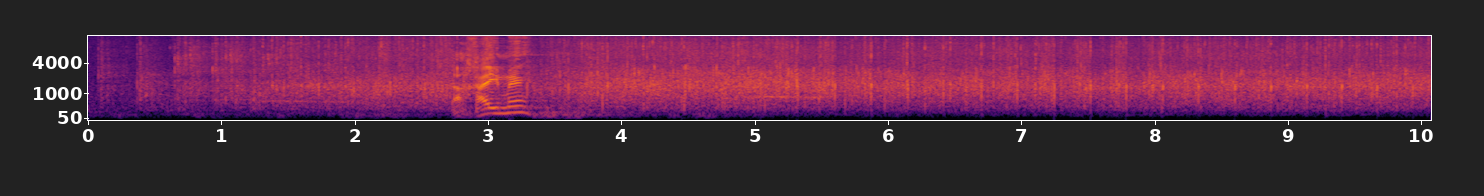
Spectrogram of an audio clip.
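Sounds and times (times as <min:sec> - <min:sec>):
audience applauding at a community plenary meeting: 0:00.3 - 0:10.0
speech: 0:02.7 - 0:03.6.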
